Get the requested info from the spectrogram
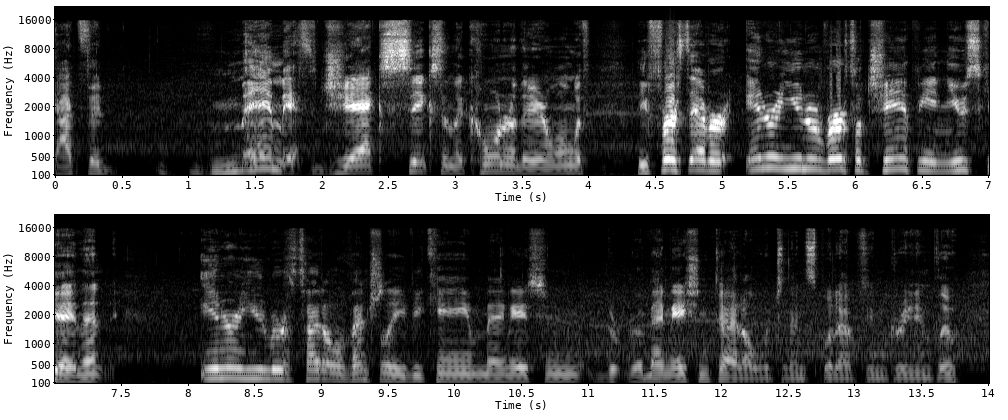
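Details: Adult male wrestling commentator with a self-reported speech impediment; he struggles with certain words and says he sometimes talks too fast: speech impediment (disfluency).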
